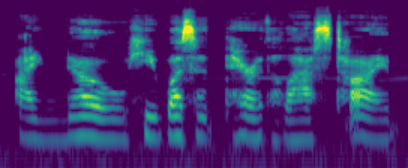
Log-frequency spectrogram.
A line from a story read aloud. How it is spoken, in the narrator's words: mumbling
